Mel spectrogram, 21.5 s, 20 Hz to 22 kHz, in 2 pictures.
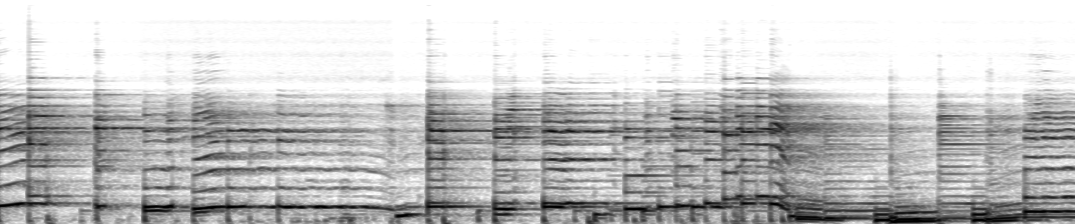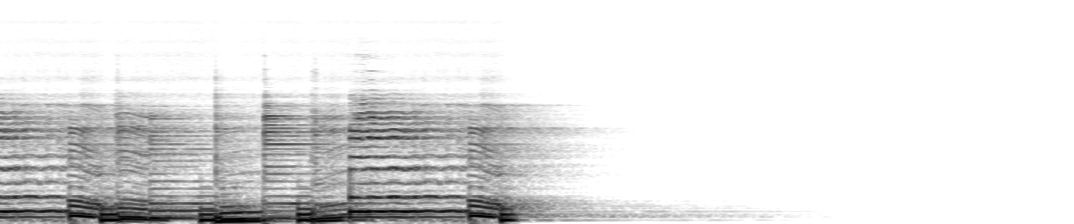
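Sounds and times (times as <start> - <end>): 
slide guitar through Fairchild mono: 0.0 - 16.4.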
